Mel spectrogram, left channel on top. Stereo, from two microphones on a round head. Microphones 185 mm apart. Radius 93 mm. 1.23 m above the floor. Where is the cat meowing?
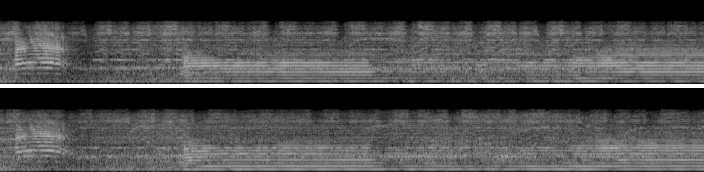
35° left (ahead or behind), 0.8 m.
